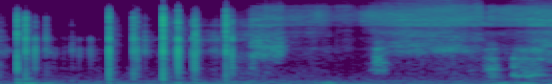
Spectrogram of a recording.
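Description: Long nails tap and scratch the shell of a large, hollow dried gourd. A quick series of sharp, bright clicky taps comes first, then gives way to a steady, hissy scratching across the shell that continues to the end.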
